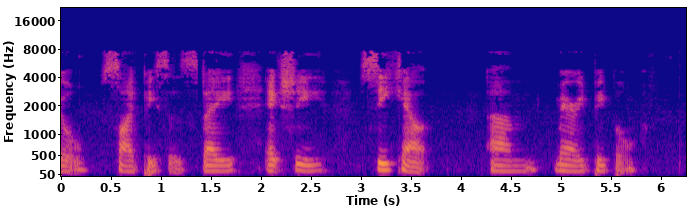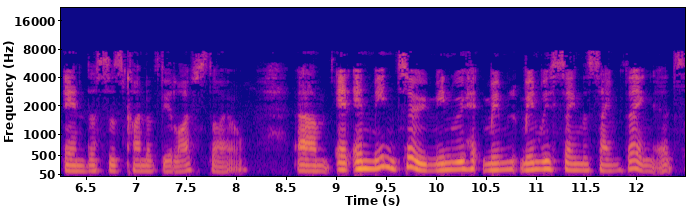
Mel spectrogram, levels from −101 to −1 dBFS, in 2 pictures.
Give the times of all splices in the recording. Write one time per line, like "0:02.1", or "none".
0:01.4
